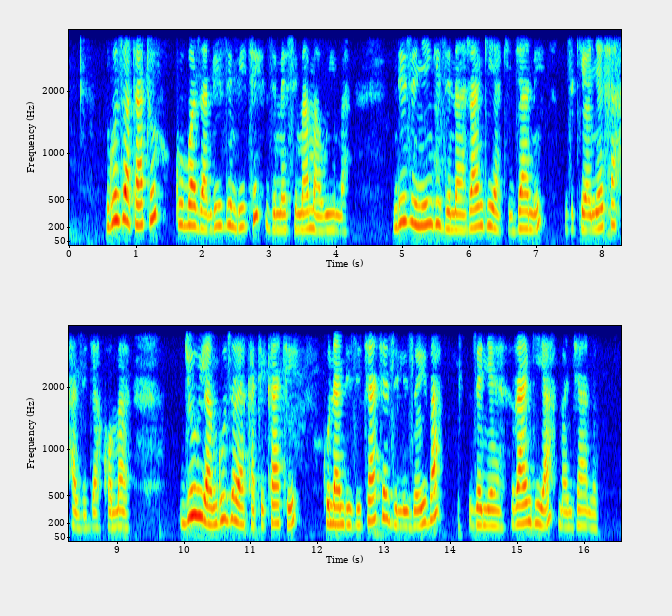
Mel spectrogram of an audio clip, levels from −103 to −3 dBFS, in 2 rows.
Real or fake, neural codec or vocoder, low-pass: real; none; 3.6 kHz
